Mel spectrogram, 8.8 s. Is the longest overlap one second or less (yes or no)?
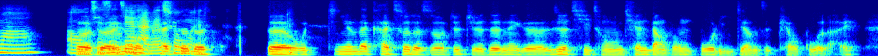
no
